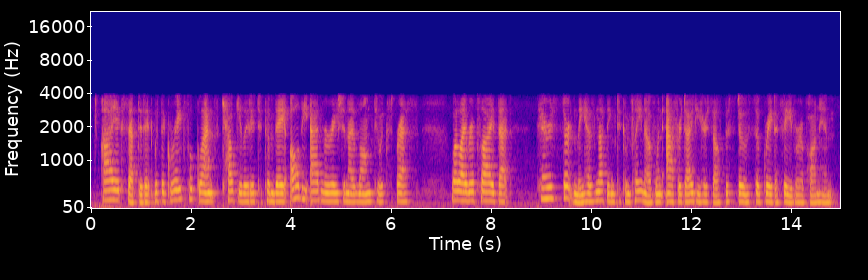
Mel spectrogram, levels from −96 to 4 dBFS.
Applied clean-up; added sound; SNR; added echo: none; none; none; none.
